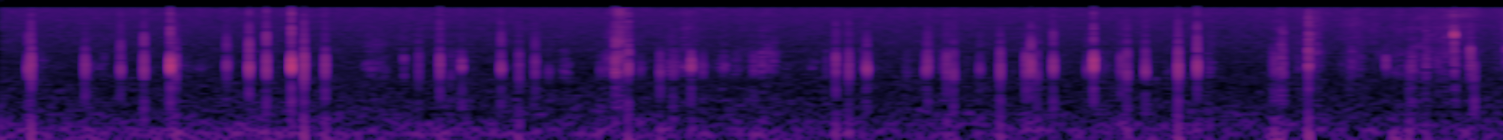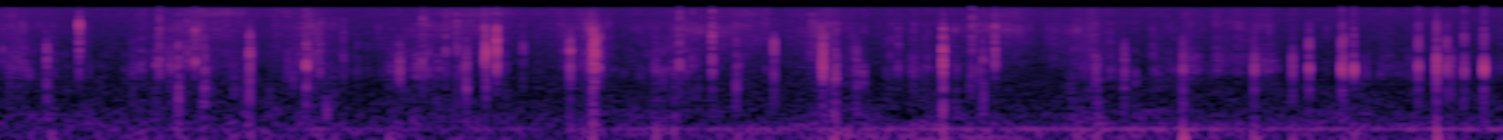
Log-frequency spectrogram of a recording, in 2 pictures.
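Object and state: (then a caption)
Faux leather pouch. Fingertips and short nails tap and scratch the smooth flat front of a flat, blush-pink faux leather pouch with gold polka dots and gold 'Merveille' lettering, held upright in both hands and looking empty or thin. Quiet, dry, irregular clicks and scratchy brushes come in quick uneven bursts, each dying away almost at once, over a steady low rumble and hum.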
